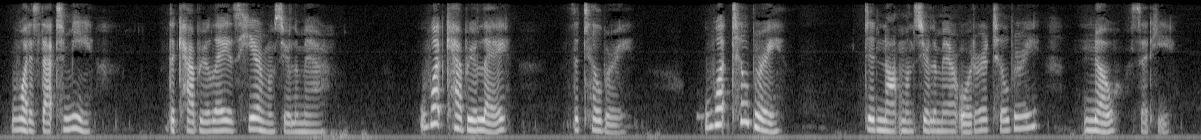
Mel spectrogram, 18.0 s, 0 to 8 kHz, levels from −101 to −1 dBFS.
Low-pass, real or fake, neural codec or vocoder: 7.2 kHz; real; none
